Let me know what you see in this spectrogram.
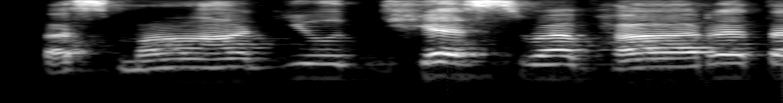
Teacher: మొదటి ధాకు పొక్కిలి లేదు రెండవ ధాకు మాత్రమే పొక్కిలి ఉంది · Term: మహాప్రాణం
